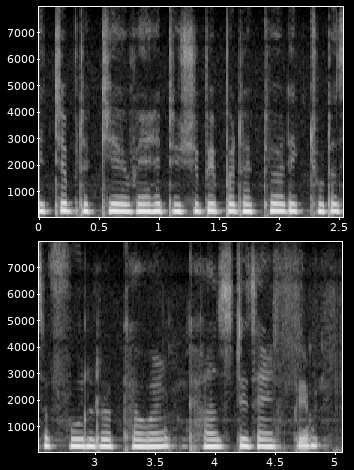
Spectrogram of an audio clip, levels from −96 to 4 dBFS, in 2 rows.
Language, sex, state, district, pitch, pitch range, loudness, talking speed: Hindi, female, Bihar, West Champaran, 270 Hz, 260-275 Hz, -13 LUFS, 175 wpm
